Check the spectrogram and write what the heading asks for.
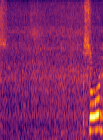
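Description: Steady, even background hiss with no distinct knocks or clicks, and a short spoken word near the end.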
